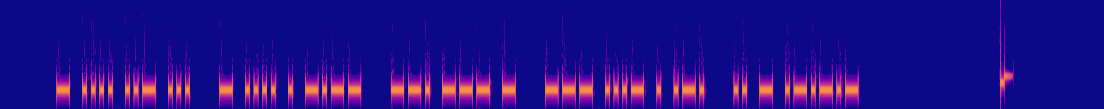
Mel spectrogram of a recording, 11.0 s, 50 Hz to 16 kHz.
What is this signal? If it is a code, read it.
Morse code, heard as a keyed tone, about 28 wpm, 700 Hz. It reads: THUS THEY GOT OVER IT.
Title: Sentences from Top 1000 Words - Review Part 5 - 28wpm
